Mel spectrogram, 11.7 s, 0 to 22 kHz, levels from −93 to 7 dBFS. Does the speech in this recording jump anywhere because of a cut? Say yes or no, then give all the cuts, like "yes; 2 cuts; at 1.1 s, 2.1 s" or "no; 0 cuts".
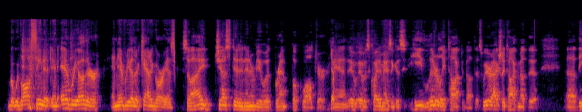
yes; 2 cuts; at 3.5 s, 10.5 s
